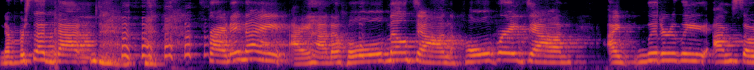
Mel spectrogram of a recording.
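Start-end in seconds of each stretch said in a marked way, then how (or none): 1.0-2.0 high laugh. Real, not acted. Laughing at herself.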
